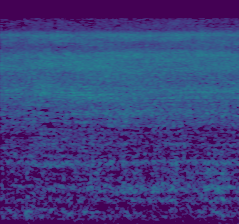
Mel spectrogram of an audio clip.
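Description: Water pouring steadily onto beans in a container to rinse them, a continuous bright hissing splash with no pauses, close and loud.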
